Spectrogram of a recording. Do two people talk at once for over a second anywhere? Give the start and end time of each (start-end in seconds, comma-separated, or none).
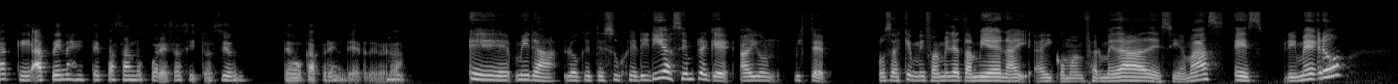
none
